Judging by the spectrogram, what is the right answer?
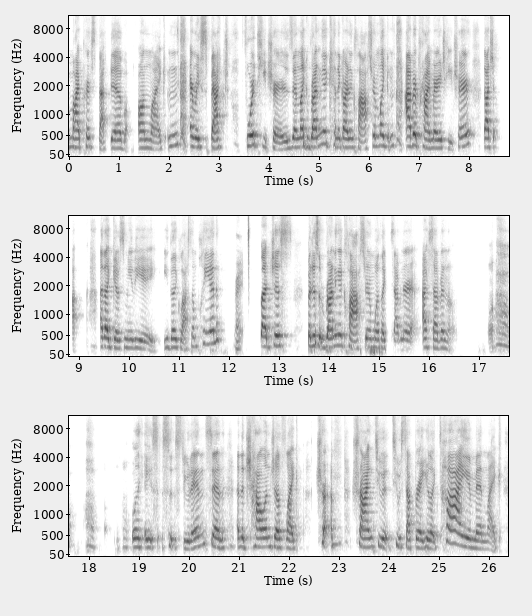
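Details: Stuttering in an adult woman who stutters and is training to become a speech-language pathologist.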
